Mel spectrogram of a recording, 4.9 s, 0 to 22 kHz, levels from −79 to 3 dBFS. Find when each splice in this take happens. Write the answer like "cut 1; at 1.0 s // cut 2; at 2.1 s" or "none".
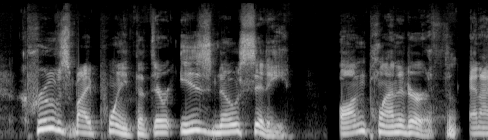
none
